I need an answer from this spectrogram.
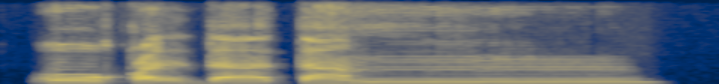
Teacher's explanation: we have mim mushaddad, so we will do gunna. We will stay on this mim sound.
